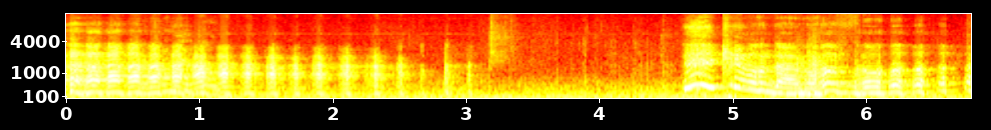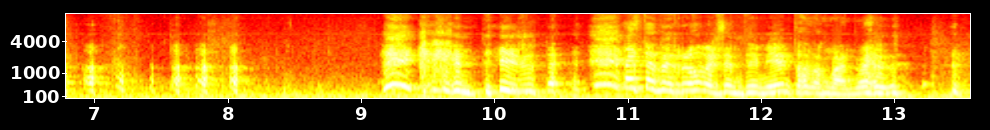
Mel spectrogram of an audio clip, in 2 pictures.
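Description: A man laughs loudly and heartily close by.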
